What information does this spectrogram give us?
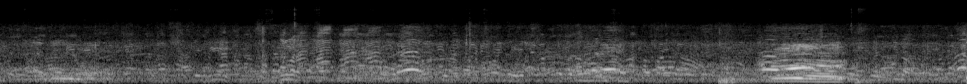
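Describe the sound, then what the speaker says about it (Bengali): Cattle at a busy cow market, with a few low moos rising over constant crowd chatter and talk nearby, the loudest call near the end. "এই দেখেন কত বড় গরু।"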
